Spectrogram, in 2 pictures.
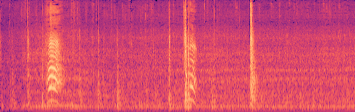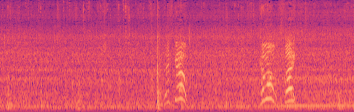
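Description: A young man shouts out loudly in short bursts, outdoors.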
